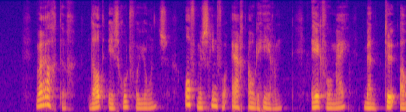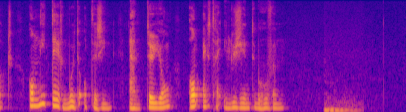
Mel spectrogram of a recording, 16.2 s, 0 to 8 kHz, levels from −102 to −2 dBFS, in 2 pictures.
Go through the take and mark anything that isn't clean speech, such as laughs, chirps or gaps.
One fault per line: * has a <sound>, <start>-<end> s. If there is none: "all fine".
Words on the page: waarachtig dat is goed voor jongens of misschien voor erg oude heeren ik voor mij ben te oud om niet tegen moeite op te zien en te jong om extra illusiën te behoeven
* has a thud, 14.6-15.4 s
